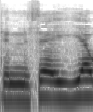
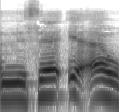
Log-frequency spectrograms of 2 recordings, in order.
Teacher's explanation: وأبدل الهمزة الثانية ياء خالصة وحقق الأولى · Shown in: first take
